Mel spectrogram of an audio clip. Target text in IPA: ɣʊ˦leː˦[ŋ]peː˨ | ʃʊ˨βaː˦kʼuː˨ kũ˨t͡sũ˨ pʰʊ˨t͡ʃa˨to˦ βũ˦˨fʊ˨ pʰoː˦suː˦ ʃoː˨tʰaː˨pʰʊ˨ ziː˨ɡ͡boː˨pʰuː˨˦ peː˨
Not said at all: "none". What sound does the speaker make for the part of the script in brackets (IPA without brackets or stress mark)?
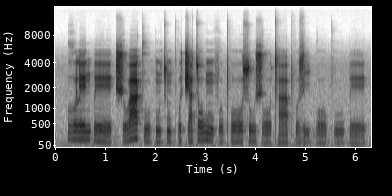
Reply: ŋ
